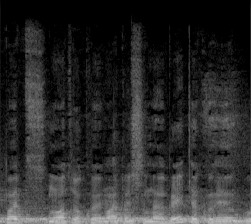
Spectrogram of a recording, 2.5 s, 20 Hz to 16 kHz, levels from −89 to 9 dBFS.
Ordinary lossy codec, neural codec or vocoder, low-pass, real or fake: AAC, 64 kbps; codec, 44.1 kHz, 7.8 kbps, Pupu-Codec; 14.4 kHz; fake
